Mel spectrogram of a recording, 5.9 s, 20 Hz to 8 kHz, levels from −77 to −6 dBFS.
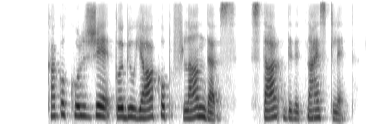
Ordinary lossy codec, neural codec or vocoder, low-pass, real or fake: none; codec, 16 kHz, 0.3 kbps, FocalCodec; 7.2 kHz; fake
